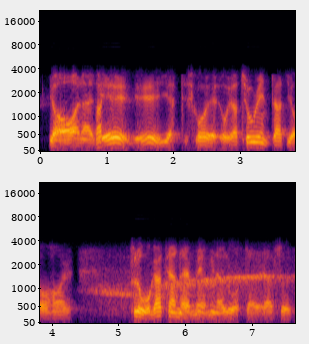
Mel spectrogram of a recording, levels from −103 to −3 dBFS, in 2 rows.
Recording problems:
phone-call audio; poor line; nothing above 3.5 kHz
traffic noise; noticeable; from 4.5 s on; 10 dB below the speech

